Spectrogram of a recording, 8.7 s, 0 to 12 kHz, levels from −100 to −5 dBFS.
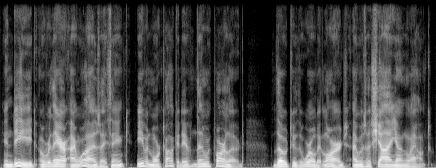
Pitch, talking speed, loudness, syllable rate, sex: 130 Hz, 170 wpm, -16 LUFS, 4.5 syllables/s, male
